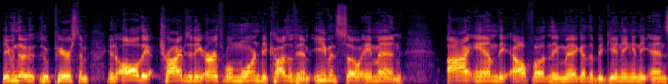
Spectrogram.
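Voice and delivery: scripture reading. Acted. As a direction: proclaim the verses to the congregation. Reads scripture aloud.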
